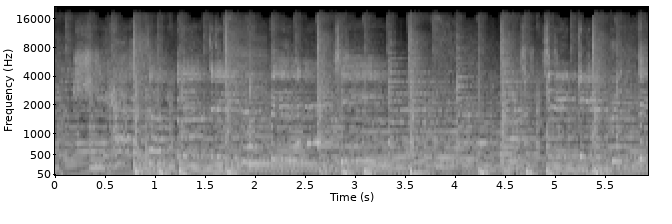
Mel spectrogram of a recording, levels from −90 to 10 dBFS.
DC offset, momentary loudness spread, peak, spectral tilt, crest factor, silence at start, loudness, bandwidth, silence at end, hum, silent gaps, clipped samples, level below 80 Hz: 0.4%; 3 LU; -2 dBFS; -3.5 dB/octave; 18 dB; 0 s; -19 LUFS; 19 kHz; 0 s; none; none; under 0.1%; -30 dBFS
